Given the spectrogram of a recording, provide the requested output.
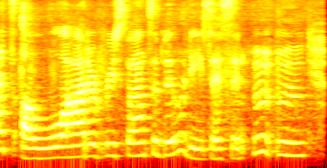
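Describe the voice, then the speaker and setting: A woman talks at a moderate pace in a fairly high pitch. Noticeable background noise runs behind her. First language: American Sign Language. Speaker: pastor. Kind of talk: interview testimony.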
